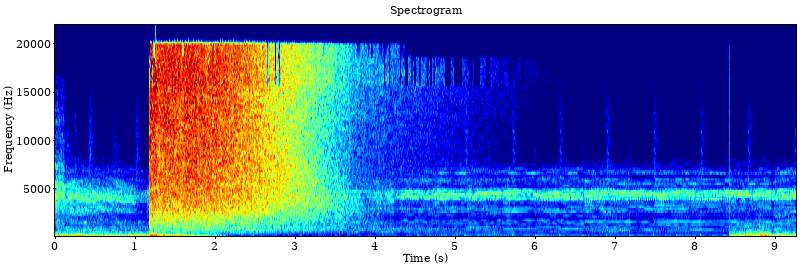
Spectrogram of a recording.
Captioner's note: snap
